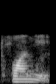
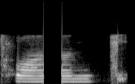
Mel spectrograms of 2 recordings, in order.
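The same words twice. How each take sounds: First: The t sound after the n is dropped. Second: The t sound after the n is pronounced. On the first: "But there's no T sound. ... So the speaker will say twenty" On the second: "usually we say twenty"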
